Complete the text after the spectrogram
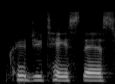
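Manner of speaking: usual speaking voice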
